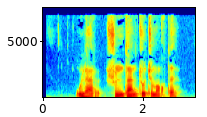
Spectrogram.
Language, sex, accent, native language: Uzbek, male, Toshkent shahri, Uzbek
